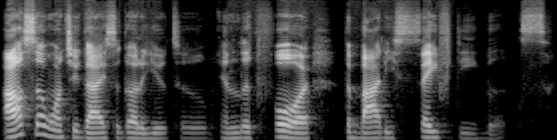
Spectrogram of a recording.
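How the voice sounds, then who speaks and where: A middle-aged woman with a low, bright and clear voice gives earnest advice to parents. She talks colloquially and emphatically, often acting out what parents and kids might say. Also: measured pace. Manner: preachy, emphatic, colloquial, acts out kids' voices. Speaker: parenting talk host.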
